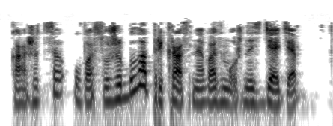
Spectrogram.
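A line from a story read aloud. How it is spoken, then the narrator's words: Sudden cold remark. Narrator (Russian): вдруг холодно обронил Нори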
